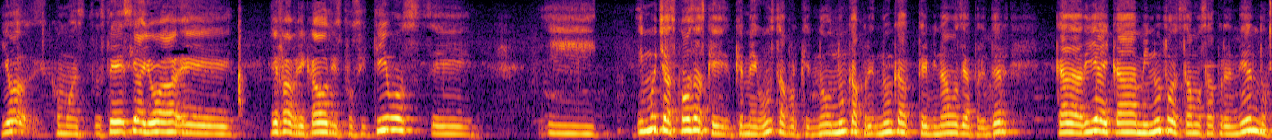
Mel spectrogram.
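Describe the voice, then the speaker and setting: The man talks at a fairly slow pace. His voice is high, with ordinary pitch variation. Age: 70s. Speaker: electronics technician. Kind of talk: interview.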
